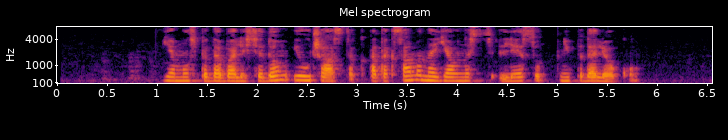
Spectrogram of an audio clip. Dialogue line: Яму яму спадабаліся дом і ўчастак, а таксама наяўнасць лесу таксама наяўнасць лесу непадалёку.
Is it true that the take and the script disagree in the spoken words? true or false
true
